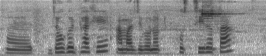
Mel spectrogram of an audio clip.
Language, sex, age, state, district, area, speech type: Assamese, female, 45-60, Assam, Goalpara, urban, spontaneous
